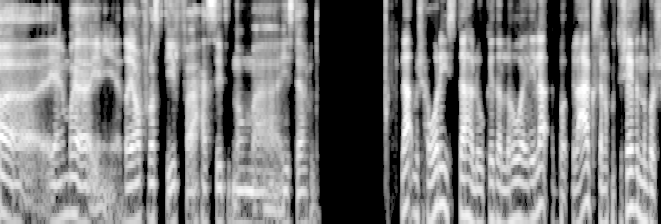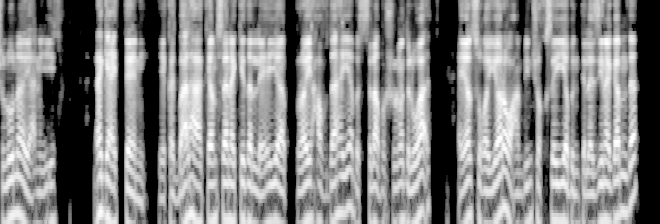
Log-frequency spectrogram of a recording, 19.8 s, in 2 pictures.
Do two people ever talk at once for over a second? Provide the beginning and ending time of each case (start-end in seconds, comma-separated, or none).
none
